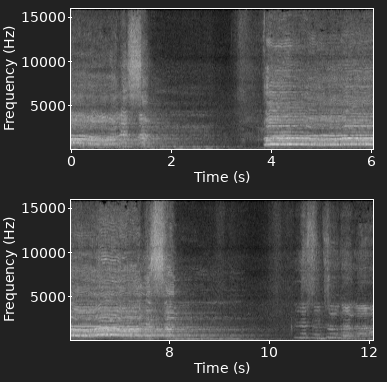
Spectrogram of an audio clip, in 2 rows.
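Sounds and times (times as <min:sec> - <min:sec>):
choir singing a cappella: 0:00.0 - 0:12.0.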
